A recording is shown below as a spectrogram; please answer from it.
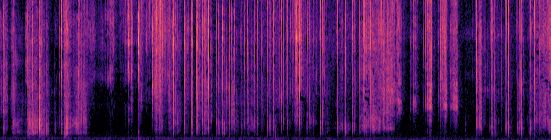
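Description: A hand with long almond-shaped acrylic nails scratches and rubs across a flat, icy frozen snow crust on solid ground outdoors, using both nails and fingertips. The result is a quiet, dense run of short, bright, scratchy crunches and rasping strokes with almost no low end, each dying away instantly.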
